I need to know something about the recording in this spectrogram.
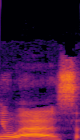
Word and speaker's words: U.S.: But in some cases, when the U.S. is used as an adjective, and when the primary stress of the next word is on the first syllable, the stress pattern can be reversed.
